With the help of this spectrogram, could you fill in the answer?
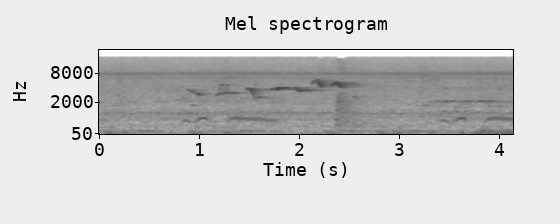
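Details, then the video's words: Wild dove in Cambodia, recorded 24 April 2020: low, soft cooing phrases, each a short hooked note followed by a longer drawn-out coo, given twice, while another bird whistles thin high slurred notes above and a steady low rural hum runs beneath. "Dove, นกเขา"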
